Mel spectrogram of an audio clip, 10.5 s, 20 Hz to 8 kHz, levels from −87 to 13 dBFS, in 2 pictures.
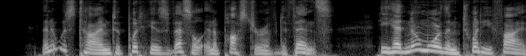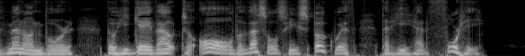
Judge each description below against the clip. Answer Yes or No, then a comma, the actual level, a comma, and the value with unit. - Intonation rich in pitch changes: Yes, wide, 5.7 semitones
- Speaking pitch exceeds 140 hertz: No, low, 135 Hz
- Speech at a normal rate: No, fast, 215 wpm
